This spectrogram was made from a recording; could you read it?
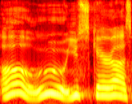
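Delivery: put-on sarcastic hyena voice, high, drawn-out, mocking. Retelling a cartoon scene where hyenas laugh at a cub: imitating mocking hyenas. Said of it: "the hyenas are laughing at Simba".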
